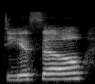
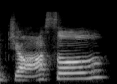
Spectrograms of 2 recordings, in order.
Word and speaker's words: deosil: Wittershins is counterclockwise and jostil is how you pronounce that word. That's looks like it's dasil but it's really jostel.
